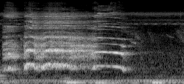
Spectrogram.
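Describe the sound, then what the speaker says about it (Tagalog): Chickens of various colours, kept for sale, crow and cluck close by, with a loud rooster crow in the first second and lower clucking and farmyard noise continuing after it. "Iba-iba kulay ng mga manok dito."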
